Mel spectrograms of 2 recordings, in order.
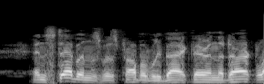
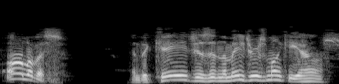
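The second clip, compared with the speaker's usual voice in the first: high, amused delight; genuine pleasure; 10 semitones higher than usual. A narrator's reading. Garrity joking to McVrees about the cage, delighted. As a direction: lift it high, tickled by the joke. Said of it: "Garrity laughed with genuine pleasure".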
